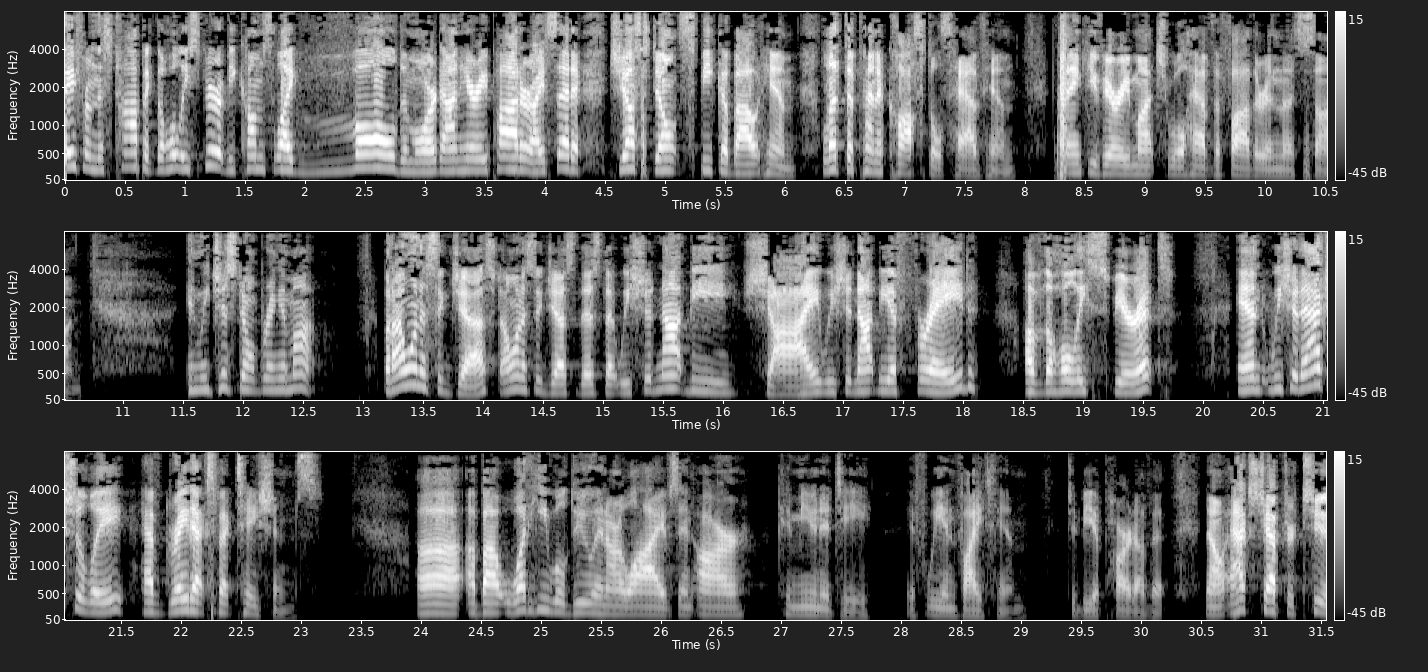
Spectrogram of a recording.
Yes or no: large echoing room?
yes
